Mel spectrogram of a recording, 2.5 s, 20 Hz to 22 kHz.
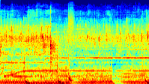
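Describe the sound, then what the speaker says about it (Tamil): Chicken 65 pieces frying in hot oil while being stirred, with a steady dense sizzle and a few scraping knocks from the stirring. The sound is close and continuous, with no voices. "எங்கே பார்த்தாலும் ஆயிலில் சிக்கன் எல்லாம் முழுகிற மாதிரி நல்லா கிண்டிட்டு இருங்க"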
